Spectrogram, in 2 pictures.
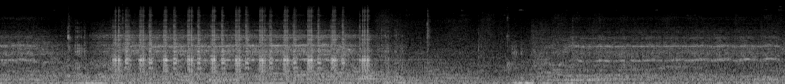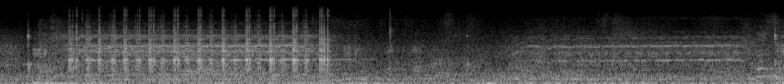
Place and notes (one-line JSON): {"title": "U8 Hermannplatz - rotierende Werbung, nah", "date": "2008-10-21 15:30:00", "latitude": "52.49", "longitude": "13.42", "altitude": "42", "timezone": "Europe/Berlin"}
